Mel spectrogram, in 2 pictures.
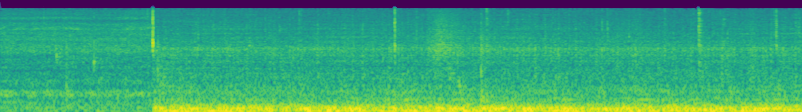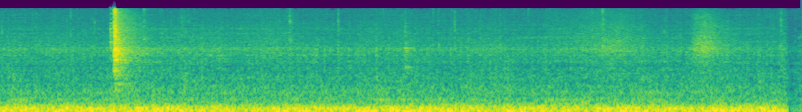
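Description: Wood fire burning in a stove's firebox: a steady low rumble that starts suddenly about a second in, with one sharp crackle about halfway through.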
